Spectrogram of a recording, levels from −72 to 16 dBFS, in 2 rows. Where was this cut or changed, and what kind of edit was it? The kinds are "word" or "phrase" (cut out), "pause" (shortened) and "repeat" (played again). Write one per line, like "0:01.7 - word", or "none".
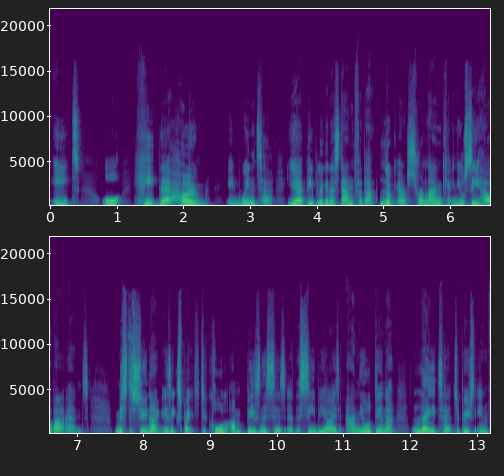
none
